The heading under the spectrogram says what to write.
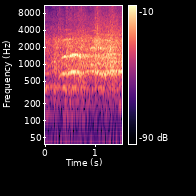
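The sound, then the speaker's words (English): An audience applauds Ryan Leslie and Hill Harper in a steady, dense wash of clapping, with faint cheering or voices mixed into the noise for the whole short moment. “Round of applause for Ryan Leslie and Hill Harper.”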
